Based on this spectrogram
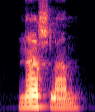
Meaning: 1. to look up, to check (for reference) 2. to restrike
- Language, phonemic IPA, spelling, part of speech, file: Dutch, /ˈnaslan/, naslaan, verb, Nl-naslaan.ogg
